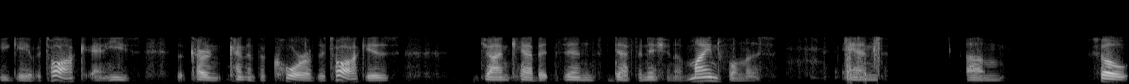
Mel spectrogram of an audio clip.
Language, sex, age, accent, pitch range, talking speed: English, male, 50-69, American, 105-120 Hz, 125 wpm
